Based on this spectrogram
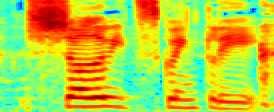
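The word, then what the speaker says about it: Xoloitzcuintli: Sholoit Squinkly. And I was told by someone who lives in South America how to say that, because I didn't know how to say it either.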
